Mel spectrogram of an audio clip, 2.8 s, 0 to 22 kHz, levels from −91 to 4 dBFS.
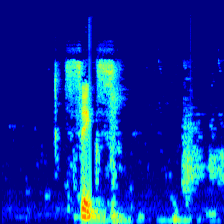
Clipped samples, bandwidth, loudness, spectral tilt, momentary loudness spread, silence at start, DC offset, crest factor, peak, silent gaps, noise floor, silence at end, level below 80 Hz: under 0.1%; 13.5 kHz; -23 LUFS; -4 dB/octave; 25 LU; 0.7 s; under 0.1%; 26 dB; -2 dBFS; none; -72 dBFS; 0 s; -54 dBFS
